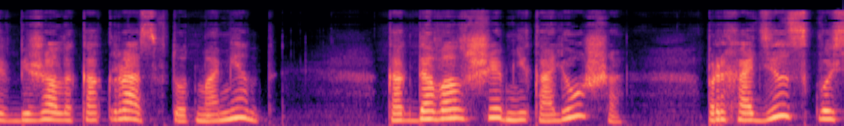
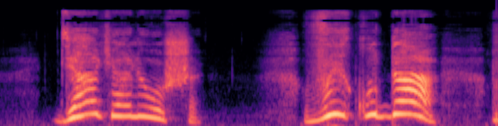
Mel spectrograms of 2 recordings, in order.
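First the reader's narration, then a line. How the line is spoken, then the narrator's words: Exclaiming. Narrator (Russian): воскликнула Катя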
